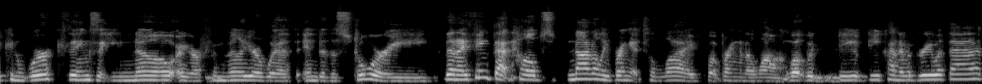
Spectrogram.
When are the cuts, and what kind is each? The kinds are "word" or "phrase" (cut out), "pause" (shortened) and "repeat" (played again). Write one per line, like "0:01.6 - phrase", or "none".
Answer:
0:04.4 - pause
0:05.6 - pause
